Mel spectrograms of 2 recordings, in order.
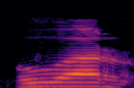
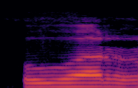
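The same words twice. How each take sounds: No difference in how they are said.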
